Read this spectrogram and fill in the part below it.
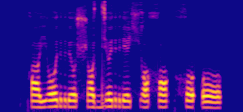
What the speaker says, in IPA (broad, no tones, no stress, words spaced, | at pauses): kɒjorʲo ʃɔdʲɵrʲe çɔxɔkxo ʔo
